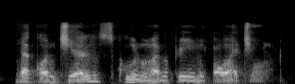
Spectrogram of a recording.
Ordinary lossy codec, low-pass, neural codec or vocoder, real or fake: none; 7.2 kHz; codec, 16 kHz, 1 kbps, FreqCodec, smaller model; fake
